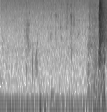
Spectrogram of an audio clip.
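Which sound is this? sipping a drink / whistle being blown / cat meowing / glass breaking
sipping a drink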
